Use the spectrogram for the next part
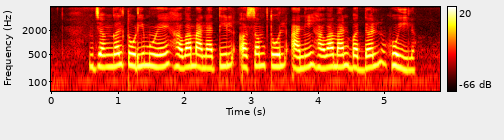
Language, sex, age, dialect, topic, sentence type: Marathi, female, 18-24, Varhadi, agriculture, statement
